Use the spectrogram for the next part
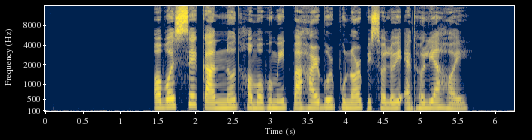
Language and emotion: Assamese, neutral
